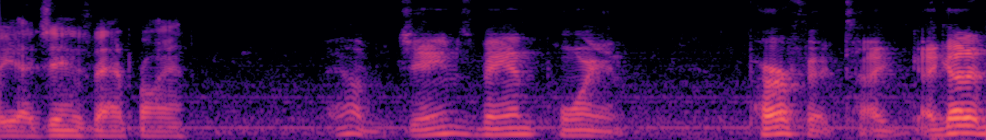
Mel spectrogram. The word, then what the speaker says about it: Van Prooyen: Um, is it Por Porin? Uh, Van Puan.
